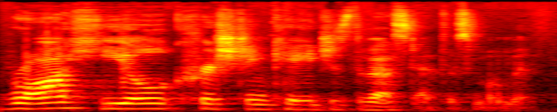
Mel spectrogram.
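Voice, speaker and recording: A woman's voice: on the low side, steady tone, normal speed, recorded from a distance. Chatty woman hosting a wrestling podcast. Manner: chatty, exclaims "Lord" often. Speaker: podcast host. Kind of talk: casual wrestling podcast chat.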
